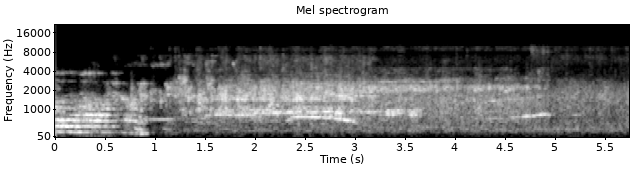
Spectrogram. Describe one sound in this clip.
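A large crowd murmurs and calls out in an echoing hall.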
